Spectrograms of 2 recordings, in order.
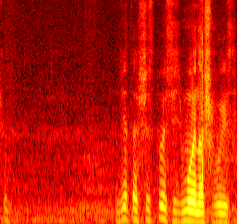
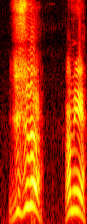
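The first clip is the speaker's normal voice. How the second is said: high, loud call to a dog; 13 semitones higher, 7 dB louder, faster than usual. Real, not acted. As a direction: call her in from afar. Calling dogs in the field.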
